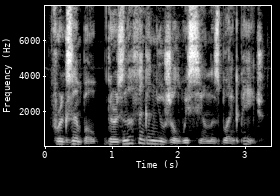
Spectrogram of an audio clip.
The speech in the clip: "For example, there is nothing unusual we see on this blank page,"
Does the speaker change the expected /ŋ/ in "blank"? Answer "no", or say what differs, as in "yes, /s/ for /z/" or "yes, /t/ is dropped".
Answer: no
